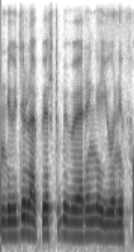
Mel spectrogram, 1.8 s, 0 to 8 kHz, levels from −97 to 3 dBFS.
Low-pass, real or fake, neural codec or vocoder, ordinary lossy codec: 7.2 kHz; real; none; Opus, 32 kbps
